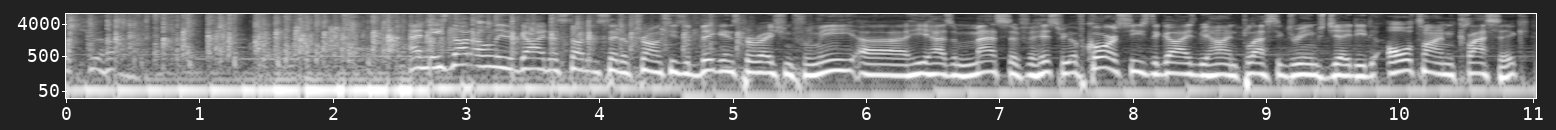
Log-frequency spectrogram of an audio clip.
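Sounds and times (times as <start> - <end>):
round of applause: 0.0 - 5.7
speech: 2.6 - 11.0.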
